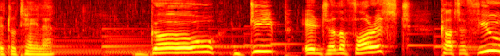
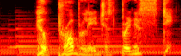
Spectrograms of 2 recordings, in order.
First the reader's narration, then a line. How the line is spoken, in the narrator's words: growled the giant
